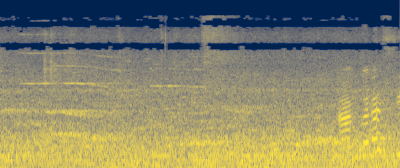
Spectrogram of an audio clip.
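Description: Steady, dense din of an indoor amusement arcade: machine and ride noise with faint steady tones, and a voice coming in near the end.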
